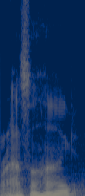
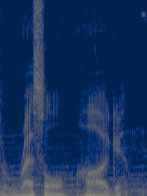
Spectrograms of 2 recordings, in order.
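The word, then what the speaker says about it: Rasalhague: Steiner is taking shit, and the Valkyrit is attacking Rasselhog. Wow. I knew a guy who used to pronounce it as wrestle hog, like, you're a pig and we'll wrestle, you know, and I mean, I guess it is, but damn.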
